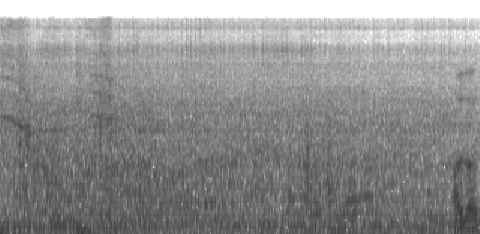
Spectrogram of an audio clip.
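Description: Electric meat band saw running with a steady hum and hiss.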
